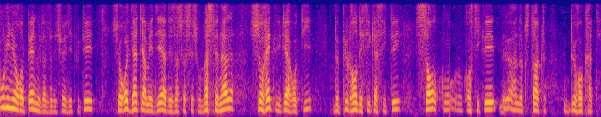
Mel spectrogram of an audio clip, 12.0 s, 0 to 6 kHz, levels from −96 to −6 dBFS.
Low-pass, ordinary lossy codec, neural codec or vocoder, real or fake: 5.4 kHz; none; codec, 24 kHz, 0.9 kbps, WavTokenizer, medium speech release version 2; fake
